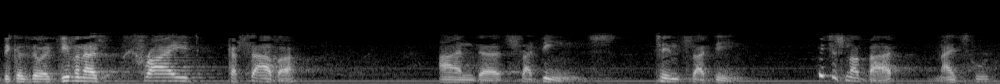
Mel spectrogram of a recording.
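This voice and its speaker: A man's voice: medium pitch, expressive, slow, pauses often, a little hiss or hum. A man from Ghana preaching a sermon, emphatic and repetitive, telling stories from his own life. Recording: phone-like audio in a reverberant hall.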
